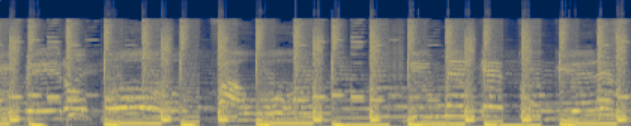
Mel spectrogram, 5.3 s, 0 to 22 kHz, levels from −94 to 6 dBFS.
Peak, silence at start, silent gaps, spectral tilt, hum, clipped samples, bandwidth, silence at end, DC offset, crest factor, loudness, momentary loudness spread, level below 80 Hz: 0 dBFS; 0 s; none; -4.5 dB/octave; none; 0.3%; 12 kHz; 0 s; 0.9%; 10 dB; -11 LUFS; 3 LU; -14 dBFS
